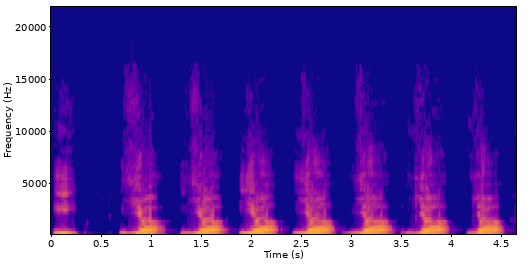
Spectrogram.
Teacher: देखो जैसे ही य बोलोगे तो इ शुरू में महसूस होगा। · जैसे ही य बोलोगे तो ई शुरू में महसूस होगा, ई, य य य य य य य, जैसे सीढ़ी अटक गई हो तो ई की ध्वनि आती है। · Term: अर्धस्वर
